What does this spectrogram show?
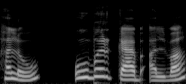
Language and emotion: Kannada, neutral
